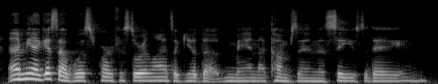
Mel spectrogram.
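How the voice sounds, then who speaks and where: A woman's voice: low-pitched, fast talker, mellow. A young woman co-hosting a podcast, talking in a casual, rambling way with lots of "like" fillers. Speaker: podcast co-host. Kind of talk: casual conversational chat.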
